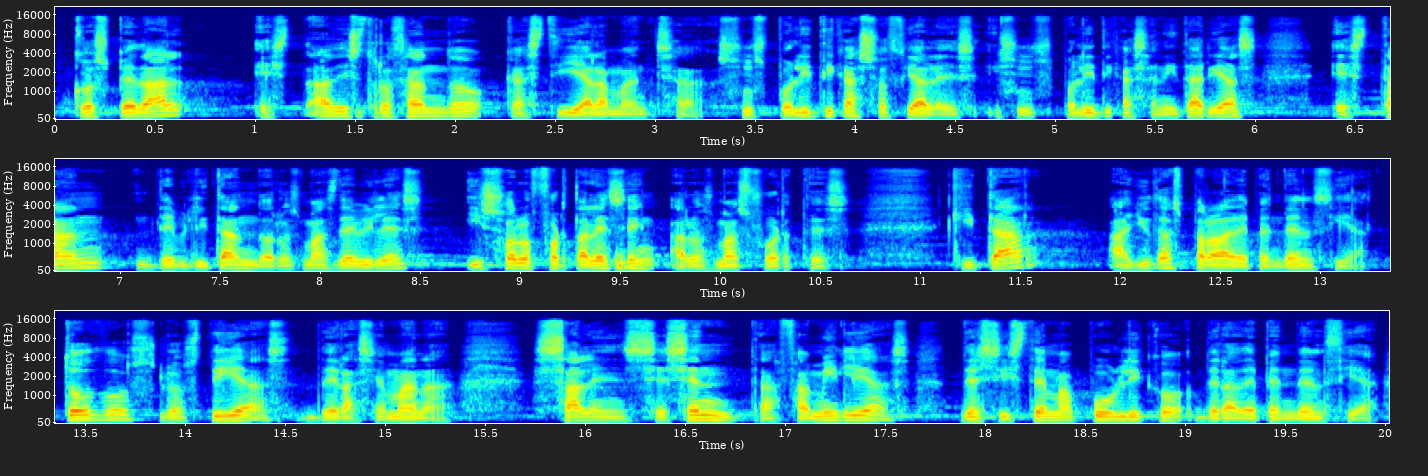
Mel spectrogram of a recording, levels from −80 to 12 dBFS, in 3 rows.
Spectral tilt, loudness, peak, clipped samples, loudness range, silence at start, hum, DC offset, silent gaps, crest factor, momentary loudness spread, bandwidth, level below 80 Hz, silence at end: -4 dB/octave; -19 LUFS; 0 dBFS; under 0.1%; 2 LU; 0.1 s; none; under 0.1%; none; 20 dB; 11 LU; 15.5 kHz; -66 dBFS; 0.05 s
